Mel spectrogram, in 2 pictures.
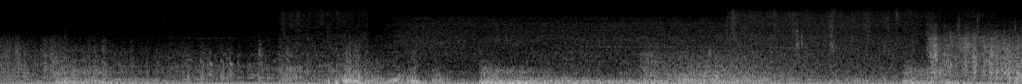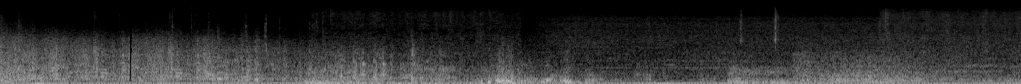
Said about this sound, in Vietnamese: Trên bầu trời, mây đen bắt đầu vần vũ, rồi mưa đổ xuống. Cũng không ai biết ngoài kia sự thể nó ra làm sao, chỉ biết rằng là đêm nay mưa gió sấm sét kinh khủng lắm.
